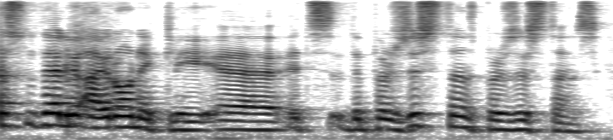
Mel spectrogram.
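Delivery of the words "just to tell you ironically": chuckling through the words, a touch fast; laughing. Real, not acted. Surgeon laughing at how his critic came around. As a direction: let a laugh carry the ironic aside.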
